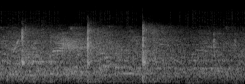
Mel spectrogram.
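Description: A basketball bounced three times on a hardwood gym floor, a little over half a second apart, as a player dribbles at the free-throw line before her shot.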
